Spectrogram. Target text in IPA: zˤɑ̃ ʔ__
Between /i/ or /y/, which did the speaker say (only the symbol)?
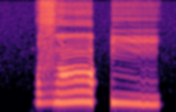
i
